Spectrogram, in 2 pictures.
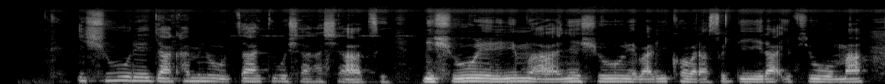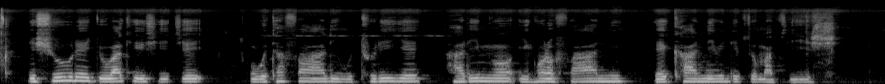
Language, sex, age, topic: Rundi, male, 18-24, education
